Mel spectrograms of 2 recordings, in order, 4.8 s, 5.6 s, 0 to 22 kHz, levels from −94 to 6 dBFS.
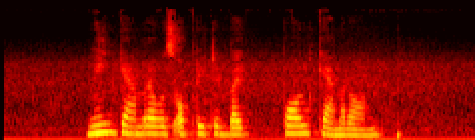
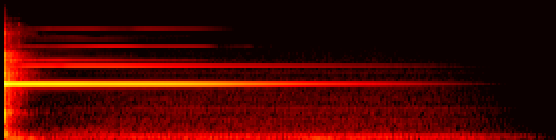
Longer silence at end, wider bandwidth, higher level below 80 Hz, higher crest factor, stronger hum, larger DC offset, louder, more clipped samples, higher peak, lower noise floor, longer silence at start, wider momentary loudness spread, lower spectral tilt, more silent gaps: second, 0.75 s vs 2.35 s; first, 16 kHz vs 11 kHz; first, -54 dBFS vs -70 dBFS; second, 18 dB vs 24 dB; neither; neither; second, -28 LUFS vs -23 LUFS; neither; second, -12 dBFS vs -4 dBFS; second, -54 dBFS vs -78 dBFS; first, 0.85 s vs 0.05 s; second, 13 LU vs 22 LU; first, -7 dB/octave vs -2 dB/octave; neither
